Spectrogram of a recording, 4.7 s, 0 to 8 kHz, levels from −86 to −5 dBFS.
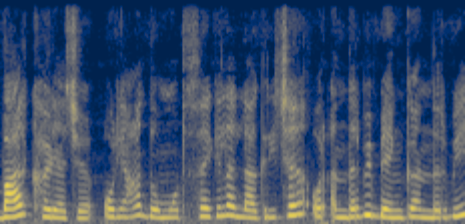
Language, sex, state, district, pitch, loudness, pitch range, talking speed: Rajasthani, female, Rajasthan, Nagaur, 285 Hz, -20 LUFS, 260-315 Hz, 245 wpm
